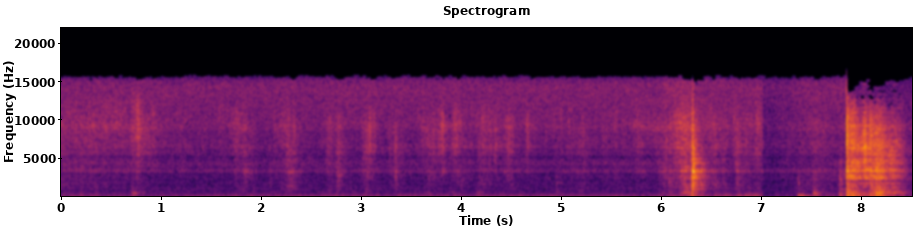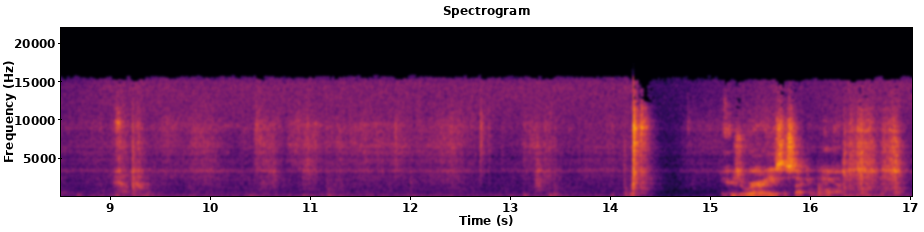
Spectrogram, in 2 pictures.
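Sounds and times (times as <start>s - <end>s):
cookware clattering on stovetop: 7.8s - 8.6s.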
